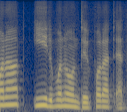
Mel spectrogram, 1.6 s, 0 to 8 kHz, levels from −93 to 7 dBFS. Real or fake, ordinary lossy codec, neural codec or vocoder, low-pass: fake; none; codec, 16 kHz, 0.2 kbps, FocalCodec; none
